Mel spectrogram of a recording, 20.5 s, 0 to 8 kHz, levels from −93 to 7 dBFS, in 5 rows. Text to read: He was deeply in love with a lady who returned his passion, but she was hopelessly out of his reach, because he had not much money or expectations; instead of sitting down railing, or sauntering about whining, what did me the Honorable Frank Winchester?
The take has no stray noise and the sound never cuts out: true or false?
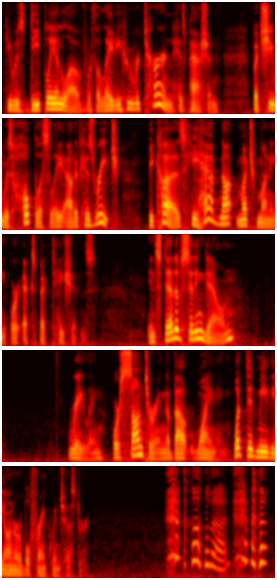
false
